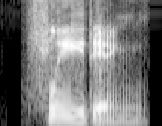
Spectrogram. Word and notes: fleeting: American English

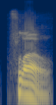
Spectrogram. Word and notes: flow: American English

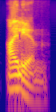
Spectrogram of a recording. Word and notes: ileum: British English

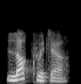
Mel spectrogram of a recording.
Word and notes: loquitur: Indian

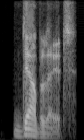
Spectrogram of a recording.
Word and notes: doublet: British English

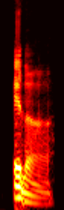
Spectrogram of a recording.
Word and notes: inner: British English

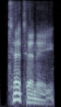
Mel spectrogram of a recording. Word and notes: tetany: British English

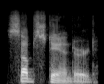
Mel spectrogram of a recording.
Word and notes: substandard: American English

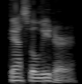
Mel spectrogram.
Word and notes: decilitre: American English

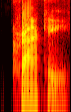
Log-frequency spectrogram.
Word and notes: cracky: American English

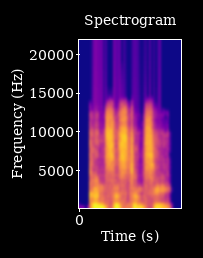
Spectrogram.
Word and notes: consistency: Indian

